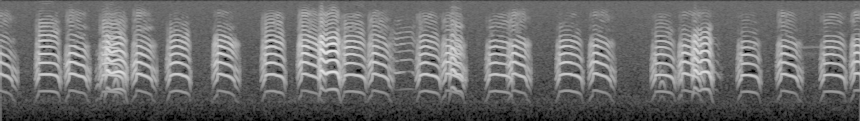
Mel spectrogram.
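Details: Laughing gull giving a long run of nasal, arched laughing notes, roughly three per second, repeated in a steady, slightly uneven rhythm for several seconds with brief gaps.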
